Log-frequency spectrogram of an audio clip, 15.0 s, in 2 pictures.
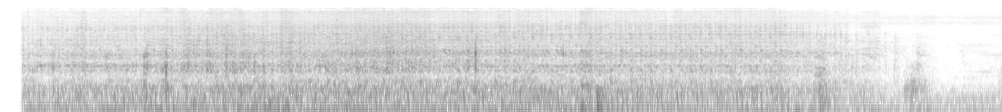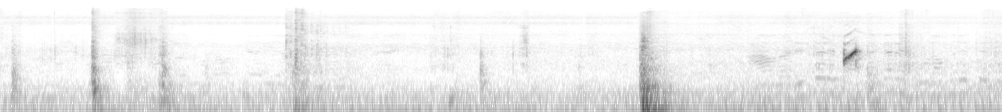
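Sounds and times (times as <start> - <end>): car engine running: 0.2 - 7.1.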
